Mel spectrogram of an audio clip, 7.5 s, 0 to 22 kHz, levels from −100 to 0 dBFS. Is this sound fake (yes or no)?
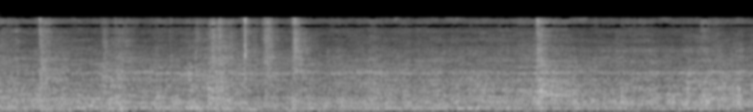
yes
